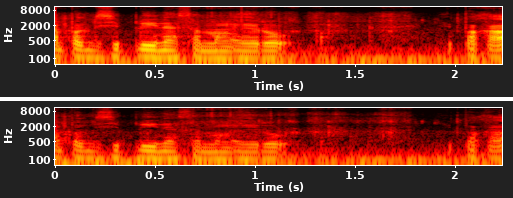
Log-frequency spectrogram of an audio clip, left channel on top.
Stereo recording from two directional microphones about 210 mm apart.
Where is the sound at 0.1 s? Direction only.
5° right (ahead or behind).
